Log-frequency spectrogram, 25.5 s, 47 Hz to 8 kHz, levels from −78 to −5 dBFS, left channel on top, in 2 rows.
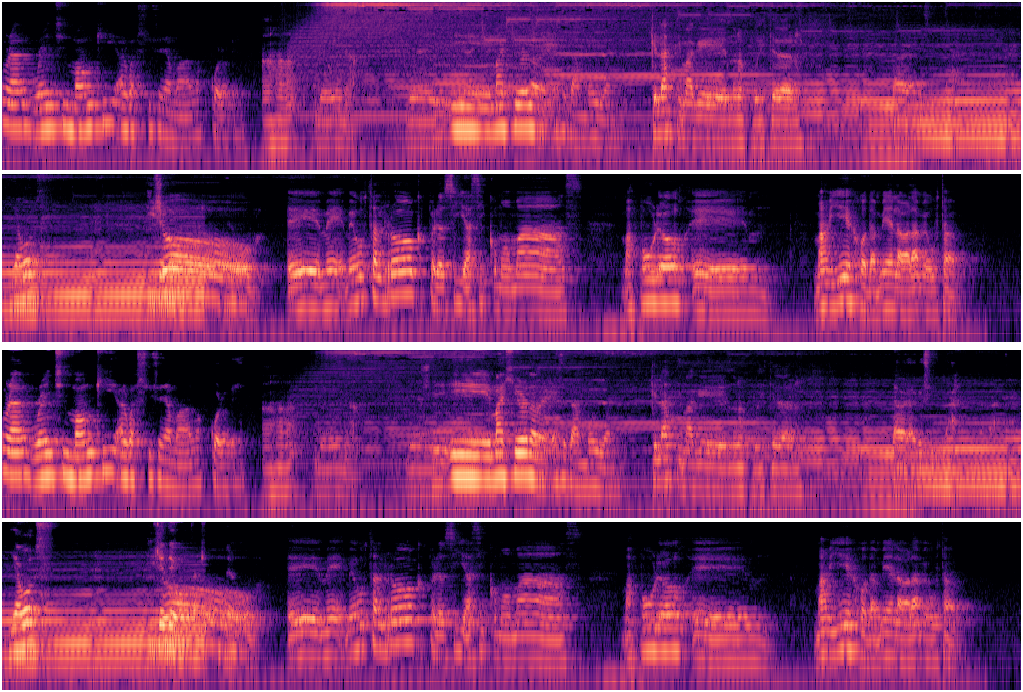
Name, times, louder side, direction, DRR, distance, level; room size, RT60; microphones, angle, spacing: voice 1, 0.0-3.0 5.4-7.8 11.1-13.4 14.7-15.1 15.5-15.6, right 5 dB, 55° right, 0.5 m, -24 dB
voice 2, 3.3-4.5 5.0-6.0 8.1-10.3 14.1-16.0 16.3-20.0 20.5-22.3 22.9-24.8, left 4 dB, 45° left, 0.8 m, -26 dB
sound 1, 3.4-13.6, left 11 dB, 80° left, 0.6 m, -39 dB
sound 2, 4.0-15.3, left 1 dB, 5° left, 0.4 m, -31 dB
11.5 x 4.6 x 6.7 m
head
